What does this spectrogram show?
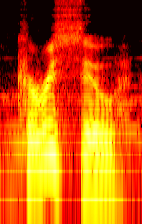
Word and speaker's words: Kurisu: Skill says, also, just so you know, there's an NPC named Chris, but they made his name the Japanese pronunciation of Kurisu.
